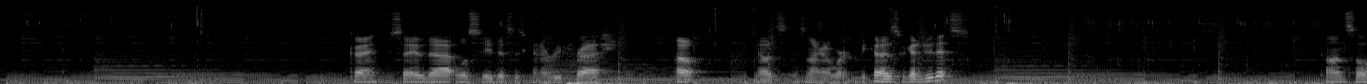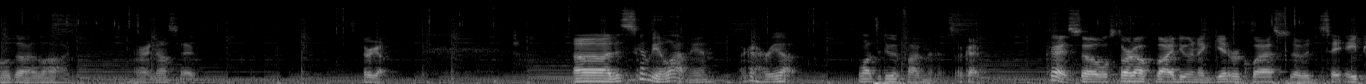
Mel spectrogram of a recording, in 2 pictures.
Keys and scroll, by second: 2.4 super+s, 10.9 Left, 15.5 super+s.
